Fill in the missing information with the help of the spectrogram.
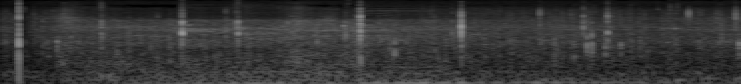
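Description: Bow-mounted electric trolling motor humming steadily, with raindrops ticking irregularly on and around the boat.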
